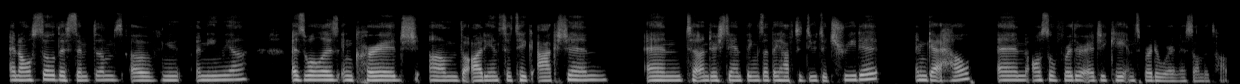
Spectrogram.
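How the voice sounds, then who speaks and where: A woman's voice: mid-range voice, level tone, brisk, darkish tone, no echo. A teenage girl from New York presenting in a student group, hesitant with fillers. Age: teens.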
